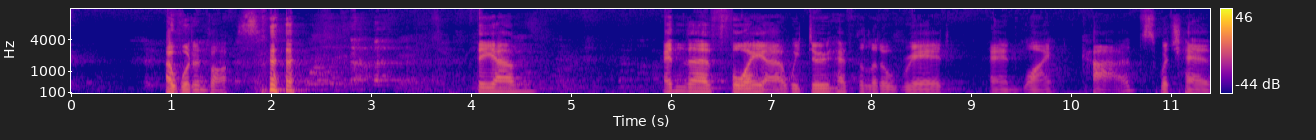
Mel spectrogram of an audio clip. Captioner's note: laughter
